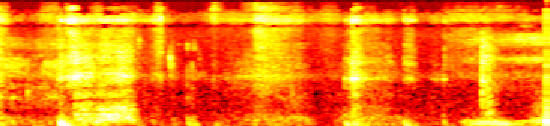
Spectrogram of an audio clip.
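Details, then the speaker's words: A dog snoring in the background, heard as a strange noise while a person speaks. "Don't know if you can hear my dog snoring from there. I never know whether to mention it or not. If you can hear a strange noise, it's the dog snoring."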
